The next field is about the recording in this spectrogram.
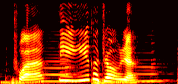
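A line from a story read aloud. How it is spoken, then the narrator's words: Calling out. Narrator (Chinese): 白兔喊道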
